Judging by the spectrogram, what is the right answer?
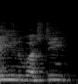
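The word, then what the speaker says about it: university: तो हम लिखेंगे ए यूनिवर्सिटी, क्योंकि उसका जो यहाँ पे जो साउंड है date is वाई ओ यू जैसा है, यूनिवर्सिटी, ए यूनिवर्सिटी.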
